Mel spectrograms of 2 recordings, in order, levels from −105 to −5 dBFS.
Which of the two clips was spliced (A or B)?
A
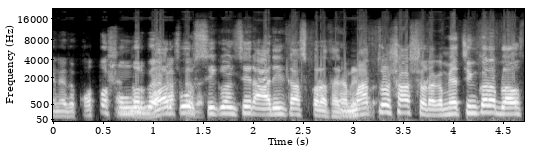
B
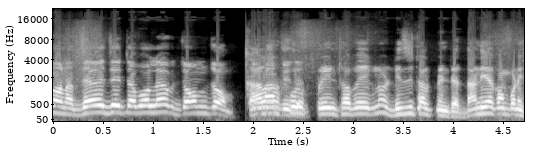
B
